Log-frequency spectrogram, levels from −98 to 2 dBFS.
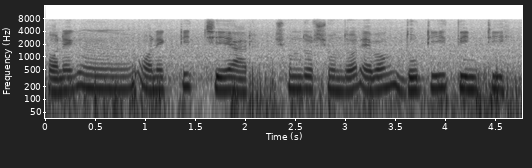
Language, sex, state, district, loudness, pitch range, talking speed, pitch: Bengali, male, Tripura, West Tripura, -15 LUFS, 160-180 Hz, 115 wpm, 170 Hz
